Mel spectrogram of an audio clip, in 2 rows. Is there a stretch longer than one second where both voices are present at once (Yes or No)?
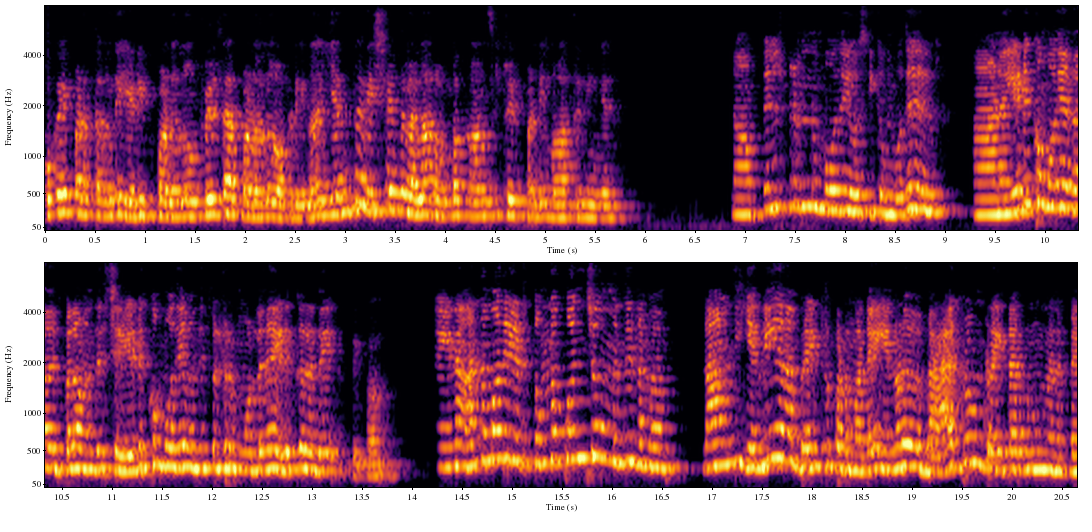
No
